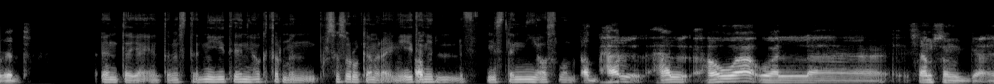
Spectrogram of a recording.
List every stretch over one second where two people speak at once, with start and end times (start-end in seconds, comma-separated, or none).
none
